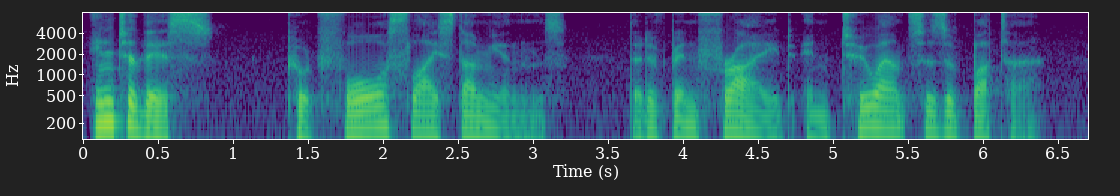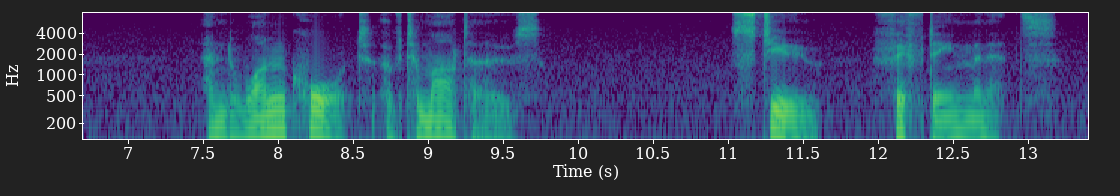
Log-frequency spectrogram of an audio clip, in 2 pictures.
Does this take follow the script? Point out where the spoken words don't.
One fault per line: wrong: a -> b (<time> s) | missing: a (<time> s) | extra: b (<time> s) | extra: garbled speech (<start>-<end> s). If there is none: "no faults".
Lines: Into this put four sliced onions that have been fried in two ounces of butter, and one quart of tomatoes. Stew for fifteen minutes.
missing: for (11.6 s)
